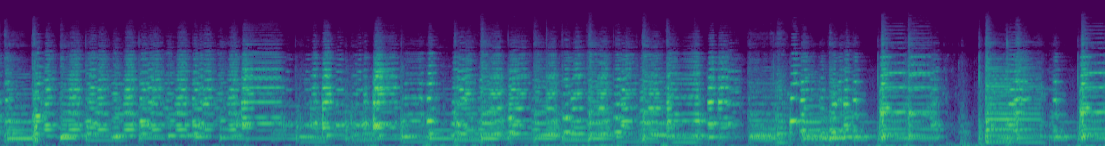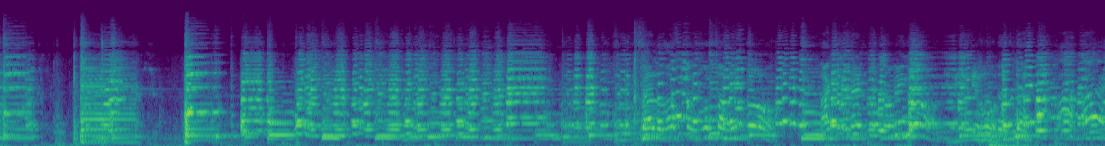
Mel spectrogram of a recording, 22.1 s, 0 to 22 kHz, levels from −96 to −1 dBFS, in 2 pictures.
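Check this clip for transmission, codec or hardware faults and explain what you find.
One transmission fault is present. A stream segment is repeated from 10.49 to 12.49 s. The player queued the same chunk twice. So 2 s of sound plays again after a small blip at the jump back. The timeline then continues from there.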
